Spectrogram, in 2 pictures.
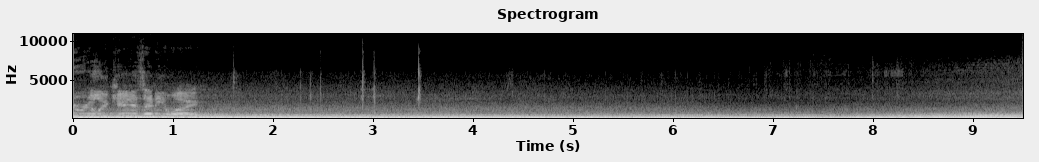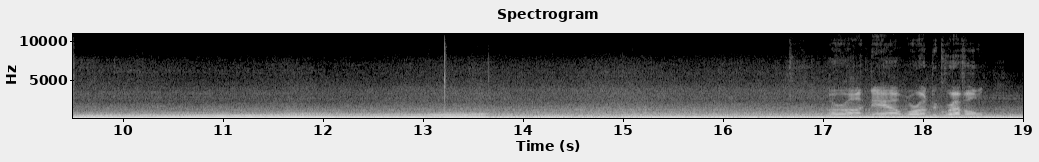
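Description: A motor bike ridden out along a rural gravel track, its engine a steady low drone that rises and falls in pitch as it moves, with a voice speaking briefly over it at the start and end.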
